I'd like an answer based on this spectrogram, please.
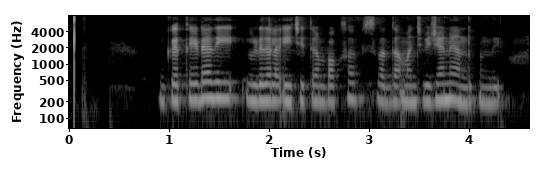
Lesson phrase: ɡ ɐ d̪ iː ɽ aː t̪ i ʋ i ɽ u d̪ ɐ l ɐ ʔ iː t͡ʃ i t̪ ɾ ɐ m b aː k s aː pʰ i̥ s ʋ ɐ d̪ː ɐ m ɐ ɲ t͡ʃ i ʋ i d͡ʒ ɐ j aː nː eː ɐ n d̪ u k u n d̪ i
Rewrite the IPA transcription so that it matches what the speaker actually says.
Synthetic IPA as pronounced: ɡ ɐ t̪ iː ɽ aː d̪ i ʋ i ɽ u d̪ ɐ l ɐ ʔ iː t͡ʃ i t̪ ɾ ɐ m b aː k s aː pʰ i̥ s ʋ ɐ d̪ː ɐ m ɐ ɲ t͡ʃ i ʋ i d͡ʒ ɐ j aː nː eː ɐ n d̪ u k u n d̪ i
